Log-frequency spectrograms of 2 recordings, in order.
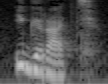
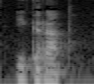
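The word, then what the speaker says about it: Igrat (играть): Spielen heißt Igrat. Igrat. Ich buchstabiere es. I-G-R-A-T. R-A-T Märchkiznak. Märchkiznak ist das Weichheitszeichen. Also Igrat. – Igrat. – Genau. Und Fußball spielen heißt Igrat v Football.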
